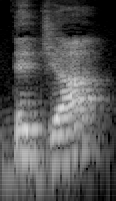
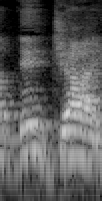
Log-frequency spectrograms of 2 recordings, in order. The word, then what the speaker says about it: Djá: com bordão Lig já que falava que dej na verdade é o já só que na a pronúncia ficava dej então por isso que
